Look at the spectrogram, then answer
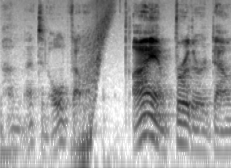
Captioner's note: video whooshing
